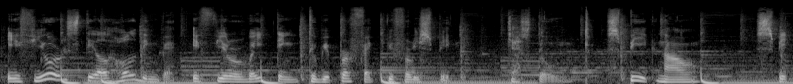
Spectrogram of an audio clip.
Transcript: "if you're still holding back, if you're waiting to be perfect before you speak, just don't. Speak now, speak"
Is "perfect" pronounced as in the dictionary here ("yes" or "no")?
yes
